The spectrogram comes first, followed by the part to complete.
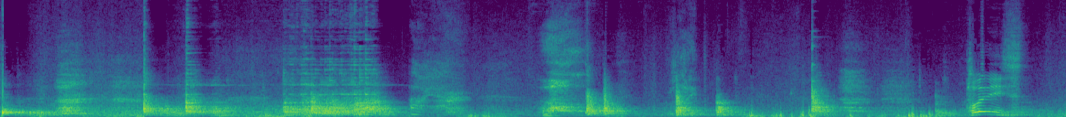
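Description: Metal clinks and knocks of a socket wrench working on steel bolts and fittings, with muffled voices in between.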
